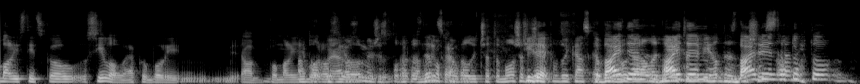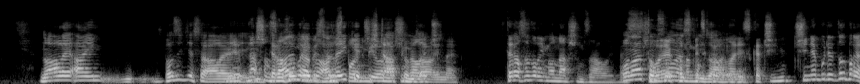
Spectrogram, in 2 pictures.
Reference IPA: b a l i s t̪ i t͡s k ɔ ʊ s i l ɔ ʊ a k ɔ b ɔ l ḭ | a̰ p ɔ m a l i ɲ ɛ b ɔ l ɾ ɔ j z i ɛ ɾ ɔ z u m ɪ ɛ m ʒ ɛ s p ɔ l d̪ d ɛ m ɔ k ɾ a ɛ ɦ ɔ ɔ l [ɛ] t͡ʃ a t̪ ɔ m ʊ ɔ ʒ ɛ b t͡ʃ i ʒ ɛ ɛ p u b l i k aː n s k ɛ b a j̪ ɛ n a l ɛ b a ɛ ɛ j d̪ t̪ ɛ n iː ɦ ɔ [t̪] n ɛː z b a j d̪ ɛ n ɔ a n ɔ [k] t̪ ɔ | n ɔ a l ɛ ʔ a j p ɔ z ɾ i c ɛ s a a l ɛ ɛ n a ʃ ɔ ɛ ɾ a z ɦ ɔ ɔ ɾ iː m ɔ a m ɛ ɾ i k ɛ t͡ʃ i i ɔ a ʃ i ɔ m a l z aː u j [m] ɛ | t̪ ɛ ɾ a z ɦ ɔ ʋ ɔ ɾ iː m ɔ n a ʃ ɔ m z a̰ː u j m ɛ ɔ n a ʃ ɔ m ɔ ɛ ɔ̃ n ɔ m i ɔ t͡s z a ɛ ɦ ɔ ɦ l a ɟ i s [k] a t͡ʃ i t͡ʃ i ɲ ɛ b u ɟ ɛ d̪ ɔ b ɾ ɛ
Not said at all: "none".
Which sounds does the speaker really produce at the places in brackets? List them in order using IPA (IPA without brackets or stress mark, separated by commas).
i, d̪, x, m, k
